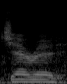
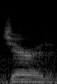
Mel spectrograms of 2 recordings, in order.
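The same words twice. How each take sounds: First: It is said in a deep grown man's voice. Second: The same.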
